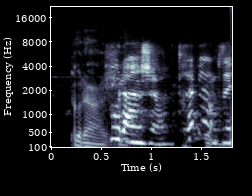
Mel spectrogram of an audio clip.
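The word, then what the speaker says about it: toranja: En portugais, c'est tourange. Touringe. Tourange. Très bien. Vous avez une très bonne prononciation, Thierry.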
